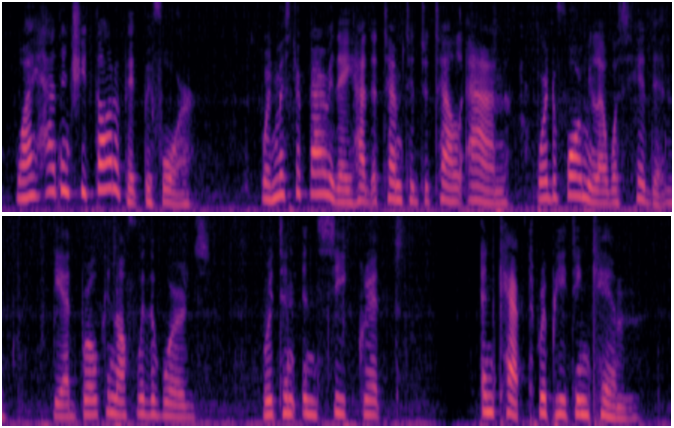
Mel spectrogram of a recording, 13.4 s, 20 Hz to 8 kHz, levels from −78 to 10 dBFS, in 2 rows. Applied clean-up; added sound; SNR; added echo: none; Bicycle; 17 dB; none.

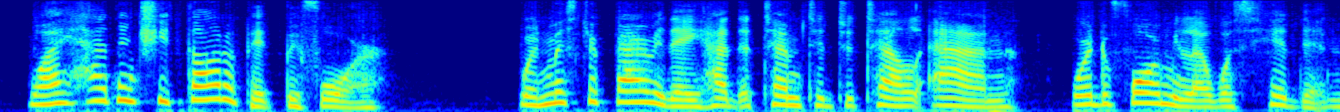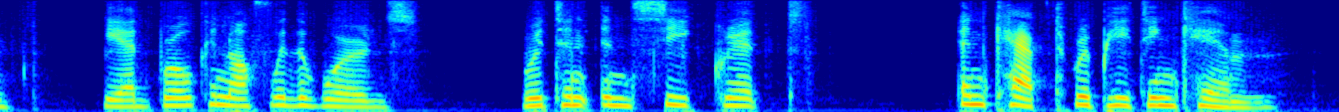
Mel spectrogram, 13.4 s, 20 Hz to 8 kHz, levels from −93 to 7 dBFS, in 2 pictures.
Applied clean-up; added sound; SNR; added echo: neural mask model RNNoise.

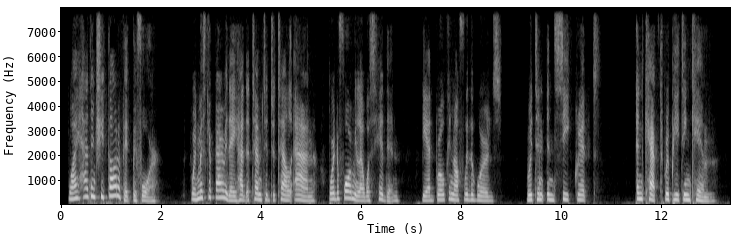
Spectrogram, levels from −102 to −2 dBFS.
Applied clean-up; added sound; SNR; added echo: neural mask model DeepFilterNet 3.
